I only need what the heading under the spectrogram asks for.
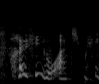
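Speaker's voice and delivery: high-pitched, giggly and helpless; laughing. Real, not acted. Streamer asking viewers why they watch, laughing hard. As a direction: question breaking into loud laughter.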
